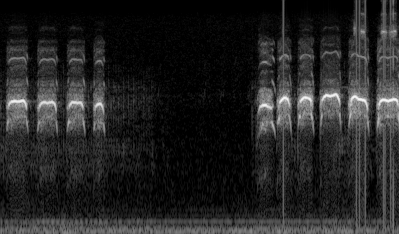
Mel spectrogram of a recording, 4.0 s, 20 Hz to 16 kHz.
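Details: Charlo, Montana osprey on a live nature cam, 28 August 2023, 16:08: four clear whistled notes, a pause of about a second and a half, then six more, with a few sharp clicks among the last notes.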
